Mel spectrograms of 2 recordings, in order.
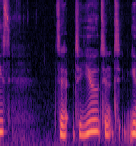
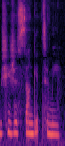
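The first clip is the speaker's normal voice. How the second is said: whispered, breath only; awed whisper; 11 dB quieter than usual. Real, not acted. Psychic in awe of what she heard, whispering. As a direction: whisper it as if it barely happened.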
